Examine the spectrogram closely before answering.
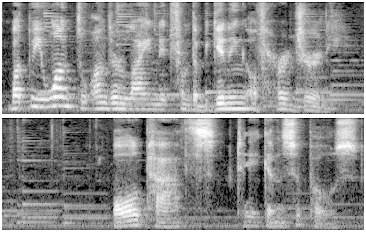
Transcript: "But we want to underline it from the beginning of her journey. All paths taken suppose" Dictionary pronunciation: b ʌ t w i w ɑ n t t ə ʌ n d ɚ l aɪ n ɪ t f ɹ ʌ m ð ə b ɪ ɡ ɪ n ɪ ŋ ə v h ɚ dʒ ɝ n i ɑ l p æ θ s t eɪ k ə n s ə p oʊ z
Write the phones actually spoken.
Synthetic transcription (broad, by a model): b ʌ t w i w ɑ n t t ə ʌ n d ɚ l aɪ n ɪ t f ɹ ʌ m ð ə b ɪ ɡ ɪ n ɪ ŋ ə v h ɚ dʒ ɝ n i ɑ l p æ θ s t eɪ k ə n s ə p oʊ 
